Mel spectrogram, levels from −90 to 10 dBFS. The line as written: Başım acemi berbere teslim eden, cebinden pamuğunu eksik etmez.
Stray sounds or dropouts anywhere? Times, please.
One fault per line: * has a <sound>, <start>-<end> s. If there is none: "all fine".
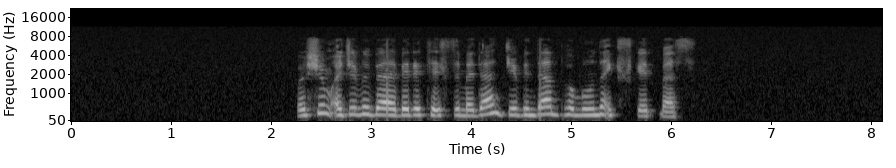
all fine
